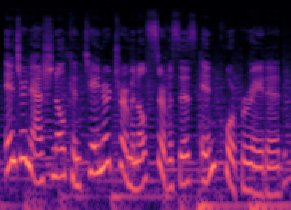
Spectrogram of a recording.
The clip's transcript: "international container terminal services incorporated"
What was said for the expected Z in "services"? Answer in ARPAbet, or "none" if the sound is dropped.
Z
